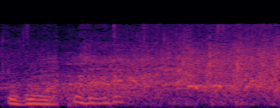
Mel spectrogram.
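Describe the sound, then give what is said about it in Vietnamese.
Audience applause during a teaching session, a sustained clatter of many hands that carries on evenly, with a man's voice heard over it at the start. “Các bạn vỗ tay đó là thể hiện cái sự tán dương về lòng chân thật và bản lĩnh thú tội.”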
